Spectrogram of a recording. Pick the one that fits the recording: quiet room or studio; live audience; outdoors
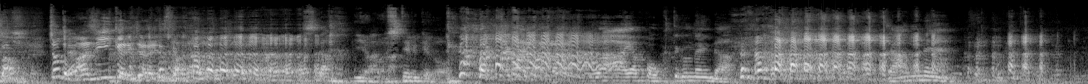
live audience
